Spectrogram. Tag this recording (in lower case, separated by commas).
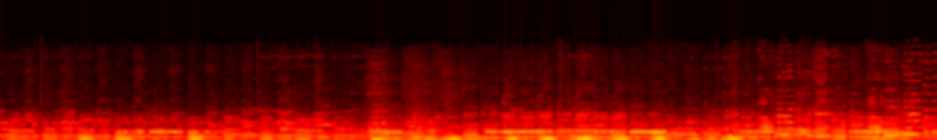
fiddle, music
